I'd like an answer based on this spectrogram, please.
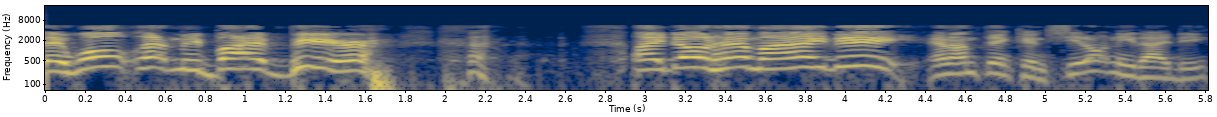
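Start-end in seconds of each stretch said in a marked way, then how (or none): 0.0-4.4 mock screaming, high, slow and dragged out. Retelling a wife screaming at her husband from the stairs, mock screaming. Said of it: "she's screaming at him".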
